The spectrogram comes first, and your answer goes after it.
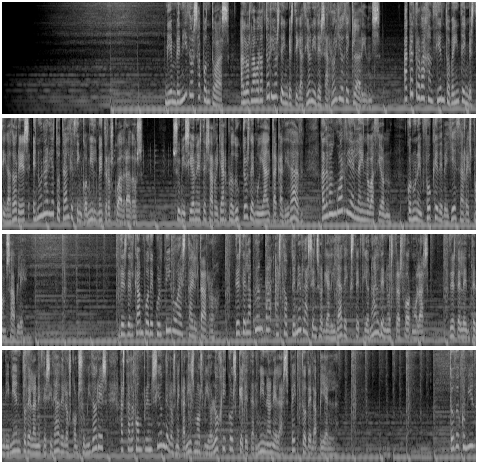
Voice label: VIDEO VISITORS SPANISH VO; CLARINS; PONTOISE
